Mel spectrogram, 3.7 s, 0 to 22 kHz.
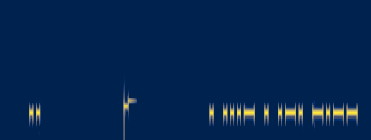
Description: Morse code, heard as a keyed tone, about 36 wpm, 700 Hz. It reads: I EVERY
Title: Sentences from Top 200 Words - New Word Drill - 35wpm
